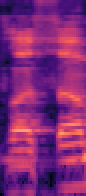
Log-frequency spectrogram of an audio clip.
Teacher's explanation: یہاں میم ہے، میم میں مشدد ہے لذا اس کے اوپر غنہ کریں گے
